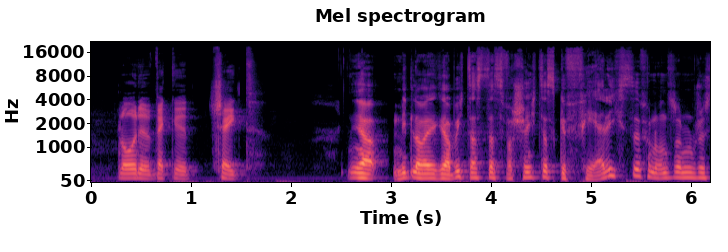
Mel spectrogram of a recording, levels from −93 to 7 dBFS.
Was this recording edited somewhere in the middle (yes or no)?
yes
